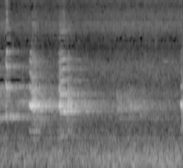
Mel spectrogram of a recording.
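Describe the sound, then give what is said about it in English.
A wild turkey hen gives a few short, questioning yelps, two or three clear notes in quick succession, and a gobbler responds to her, against a quiet outdoor background with no voices. “They're questioning yelps.”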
